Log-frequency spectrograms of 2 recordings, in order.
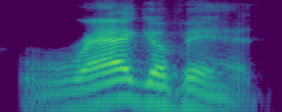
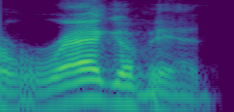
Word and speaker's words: Ragavan: paper towel Rags so the word rag you are able to pronounce that word now you imagine these rags and then just extend the word out ragavan there's no wrong of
